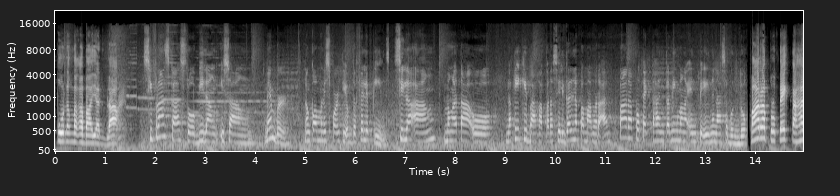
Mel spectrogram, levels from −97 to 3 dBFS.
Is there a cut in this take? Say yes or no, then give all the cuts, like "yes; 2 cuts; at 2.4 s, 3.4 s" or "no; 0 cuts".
yes; 3 cuts; at 6.7 s, 8.8 s, 13.8 s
